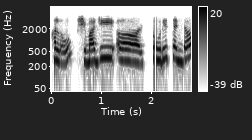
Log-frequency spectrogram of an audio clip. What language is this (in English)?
Konkani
